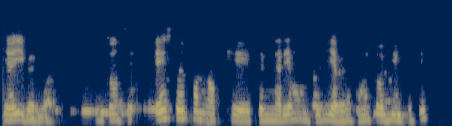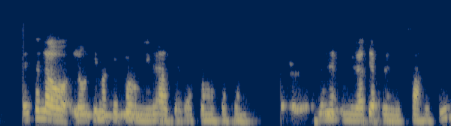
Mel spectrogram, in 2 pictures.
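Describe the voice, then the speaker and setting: A woman's voice: mid-range voice, no echo. A woman teacher giving an online class, patiently repeating instructions and checking in with her students. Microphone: computer mic for a virtual class. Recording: dry, dull lo-fi sound.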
